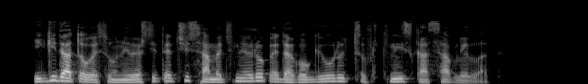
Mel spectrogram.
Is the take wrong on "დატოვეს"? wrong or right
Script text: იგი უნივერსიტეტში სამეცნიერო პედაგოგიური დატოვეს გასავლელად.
wrong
